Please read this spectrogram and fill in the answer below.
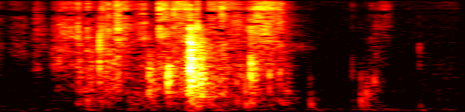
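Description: Paper rustle of a picture book's page being turned, lasting about a second.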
